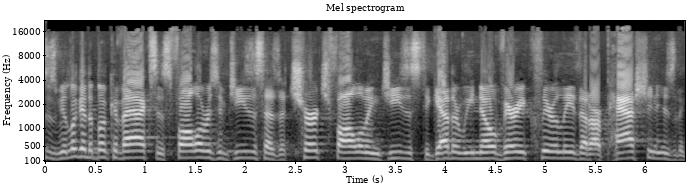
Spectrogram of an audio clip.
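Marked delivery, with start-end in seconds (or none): none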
